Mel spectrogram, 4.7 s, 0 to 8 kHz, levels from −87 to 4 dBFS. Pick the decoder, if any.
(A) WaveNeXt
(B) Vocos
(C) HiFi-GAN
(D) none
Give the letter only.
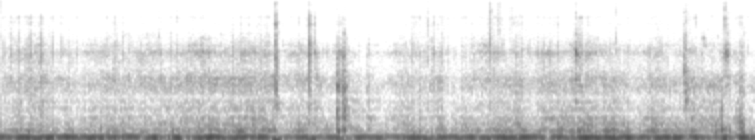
B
